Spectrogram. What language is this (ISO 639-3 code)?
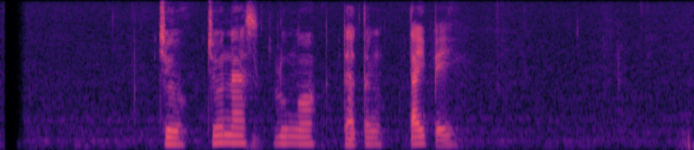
jav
